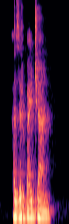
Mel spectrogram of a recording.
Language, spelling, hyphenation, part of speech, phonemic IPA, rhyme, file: Romanian, Azerbaidjan, A‧zer‧bai‧djan, proper noun, /a.zer.bajˈd͡ʒan/, -an, LL-Q7913 (ron)-Azerbaidjan.wav
- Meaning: Azerbaijan (a country in the South Caucasus in Asia and Europe)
